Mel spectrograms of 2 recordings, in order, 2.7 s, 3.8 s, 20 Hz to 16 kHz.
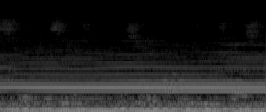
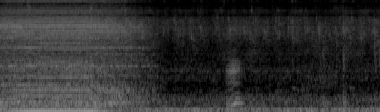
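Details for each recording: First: Moen GXP33C garbage disposer, stuck: steady electrical hum with no spin-up or grinding, motor jammed and cannot turn. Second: Moen GXP33C garbage disposer after clearing a jam that made it hum stuck: spins up with steady motor hum for about a second, then winds down with no grinding or stalling, running freely. Normal running.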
